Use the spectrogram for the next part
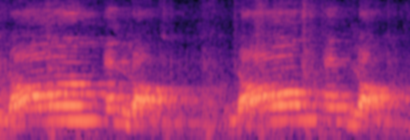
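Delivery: slow, stretched-out words; drawn out. Real, not acted. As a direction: draw each word out slowly. Instructor stretching the walk.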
